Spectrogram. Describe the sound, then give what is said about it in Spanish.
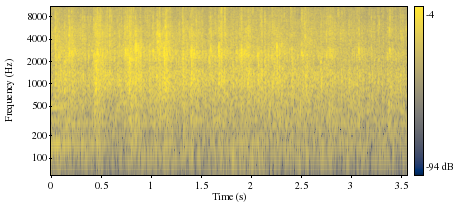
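A crowd applauds a team steadily, many hands clapping in a dense, continuous wash of sound that stays fairly even in loudness for the few seconds shown, with no talking over it. “Otro fuerte aplauso para este equipo, por favor.”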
